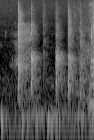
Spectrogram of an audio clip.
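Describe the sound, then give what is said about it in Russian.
A short burst of scattered audience applause, a handful of uneven, fairly soft claps that never swell into a full ovation, over a low murmur. “Не надо аплодировать, тут вопрос, знаете ли вы.”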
